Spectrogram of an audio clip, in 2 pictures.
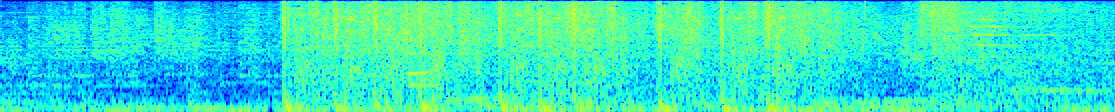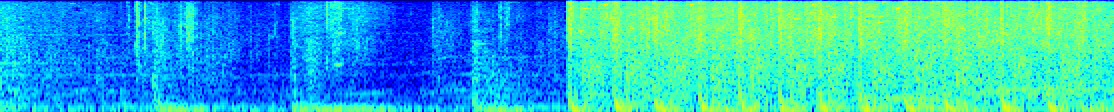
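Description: Rapid, dense gunfire in the video game Remnant: From The Ashes rattles in sustained bursts with a brief lull partway through, loud and close.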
